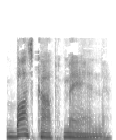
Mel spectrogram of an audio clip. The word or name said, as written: boskopman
